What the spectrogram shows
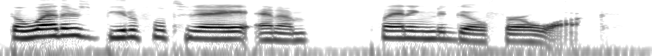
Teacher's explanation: the weather is becomes the weathers right it's all about that smooth flow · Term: connected speech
